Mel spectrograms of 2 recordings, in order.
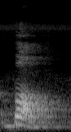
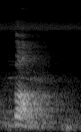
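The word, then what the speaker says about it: bomb: না, MB থাকলে লাস্টের বিটা সাইলেন্ট হয়, এটাকে আমরা বলবো বম, বম। আমার সাথে বলো, বম।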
